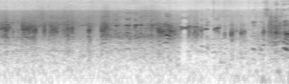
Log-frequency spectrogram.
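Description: Several young men laughing and whooping on a moving motorcycle, in short broken bursts, with wind rushing over the microphone.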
